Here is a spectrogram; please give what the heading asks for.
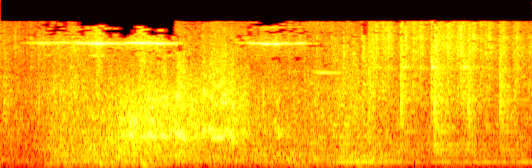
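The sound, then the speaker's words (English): An old van's engine with a failing big end bearing gives a steady mechanical roar with thin whining tones, and a regular knocking grows clearer in the second half. “Oh, Lord. Sounds like the big end's gone.”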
